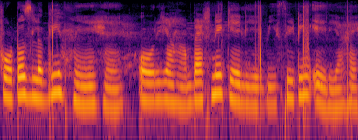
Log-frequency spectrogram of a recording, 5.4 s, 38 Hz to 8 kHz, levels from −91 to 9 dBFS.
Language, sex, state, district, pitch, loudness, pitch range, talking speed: Hindi, female, Punjab, Fazilka, 165 Hz, -17 LUFS, 145-195 Hz, 145 wpm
